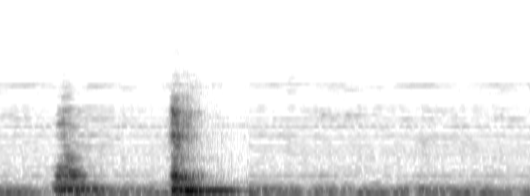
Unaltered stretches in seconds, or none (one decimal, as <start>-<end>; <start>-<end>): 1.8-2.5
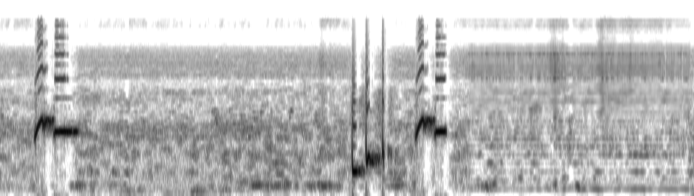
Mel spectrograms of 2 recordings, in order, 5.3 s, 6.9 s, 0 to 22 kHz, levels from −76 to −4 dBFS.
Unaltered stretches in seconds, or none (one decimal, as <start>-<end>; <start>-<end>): 0.0-4.7

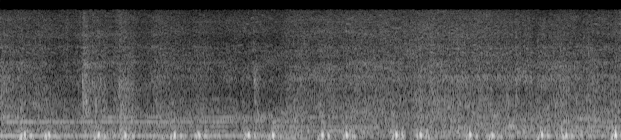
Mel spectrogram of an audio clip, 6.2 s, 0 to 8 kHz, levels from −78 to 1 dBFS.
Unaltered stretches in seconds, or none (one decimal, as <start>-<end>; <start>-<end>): none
